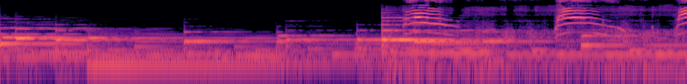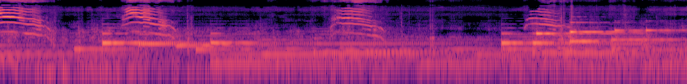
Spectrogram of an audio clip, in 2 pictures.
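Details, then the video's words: A lost stray kitten cries for her mother with a series of thin, falling meows repeated every second or two, set against steady gentle piano music. "A stray kitten lost in the dark, crying for her mother"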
